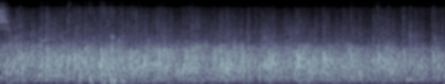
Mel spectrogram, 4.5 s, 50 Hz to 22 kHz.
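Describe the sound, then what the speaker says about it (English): Guests at the 2024 NC Community Colleges awards dinner give a round of applause, a dense, even roar of many hands that holds steady throughout and sounds somewhat distant and soft. "Give them another round of applause, please."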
